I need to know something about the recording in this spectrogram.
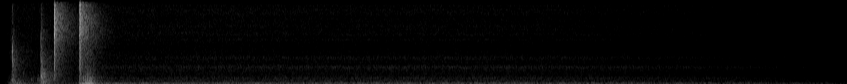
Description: Household Stove Gas Ignite Run Off, kitchen; SFX Bible

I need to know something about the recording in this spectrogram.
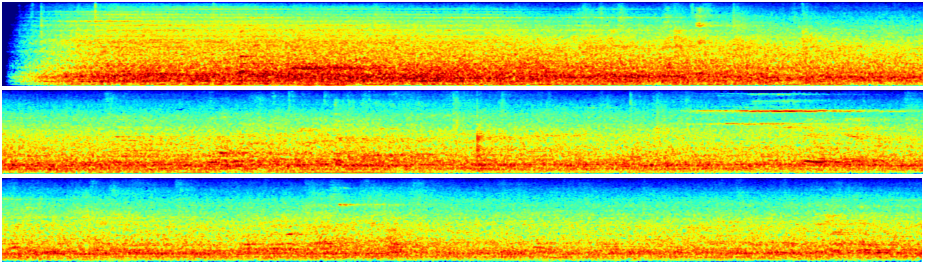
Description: Ambience Train Station Denmark; Train Stations

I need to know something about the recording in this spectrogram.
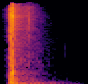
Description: Poker Chip Dropping On Playing Cards; Poker, gambling. Poker chip dropping on playing cards; Card Sound Effects

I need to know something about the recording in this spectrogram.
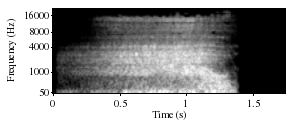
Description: Hungry Ghost Monster; Ghost Sound Effects; horror sound effect

